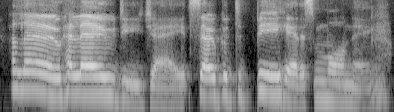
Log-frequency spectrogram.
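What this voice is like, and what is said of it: Put-on British accent. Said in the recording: “British, obviously, you just whipped that out ... that was an on-point, excellent, all of England accent ... it sounds just as good as a lot of British actors when they try to do an American accent”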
